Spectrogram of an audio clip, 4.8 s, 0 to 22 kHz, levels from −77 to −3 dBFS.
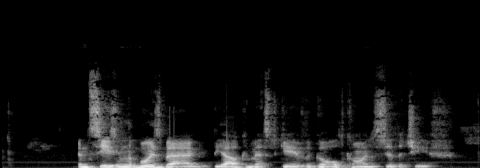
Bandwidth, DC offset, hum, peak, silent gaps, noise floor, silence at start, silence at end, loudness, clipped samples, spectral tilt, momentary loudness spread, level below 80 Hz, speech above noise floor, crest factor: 12 kHz; under 0.1%; none; 0 dBFS; none; -57 dBFS; 0.8 s; 0.35 s; -15 LUFS; under 0.1%; -6.5 dB/octave; 11 LU; -50 dBFS; 43 dB; 14 dB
